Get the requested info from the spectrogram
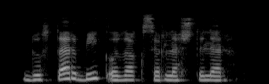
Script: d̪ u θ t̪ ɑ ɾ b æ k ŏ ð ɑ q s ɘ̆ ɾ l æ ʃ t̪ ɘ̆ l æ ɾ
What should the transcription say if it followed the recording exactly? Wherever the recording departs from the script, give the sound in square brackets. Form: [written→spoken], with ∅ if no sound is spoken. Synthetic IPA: d̪ u θ t̪ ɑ ɾ b [æ→i] k ŏ ð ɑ q s ɘ̆ ɾ l æ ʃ t̪ ɘ̆ l æ ɾ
